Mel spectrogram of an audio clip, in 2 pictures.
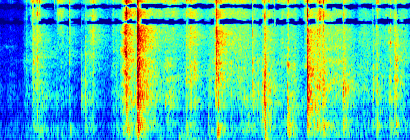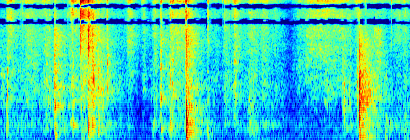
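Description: Cardboard box and its packaging handled by hand as it is opened: flaps and an inner cardboard tray are pulled and slid out. Irregular knocks, scrapes and rustles, with the sharpest knocks about a second and a half in and about six seconds in.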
